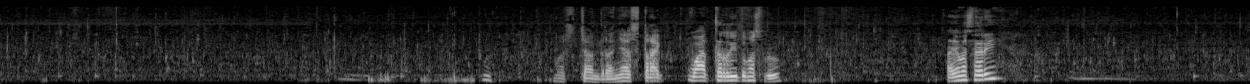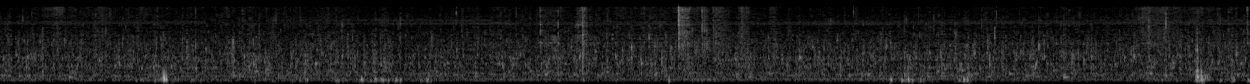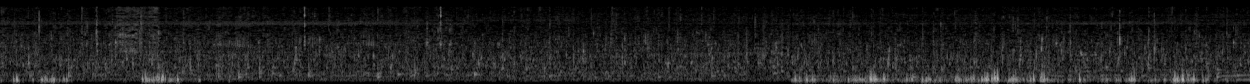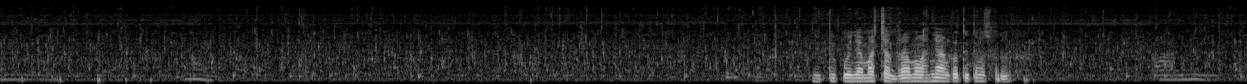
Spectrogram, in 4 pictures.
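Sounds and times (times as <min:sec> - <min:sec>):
water trickling: 0:00.0 - 0:49.9.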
